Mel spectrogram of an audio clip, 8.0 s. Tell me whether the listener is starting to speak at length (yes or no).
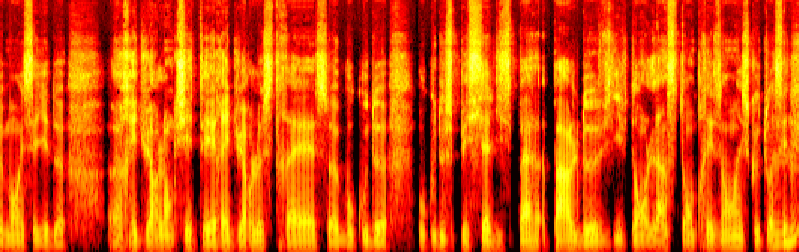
no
